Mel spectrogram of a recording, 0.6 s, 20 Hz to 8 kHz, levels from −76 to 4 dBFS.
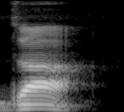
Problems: background sounds at intervals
